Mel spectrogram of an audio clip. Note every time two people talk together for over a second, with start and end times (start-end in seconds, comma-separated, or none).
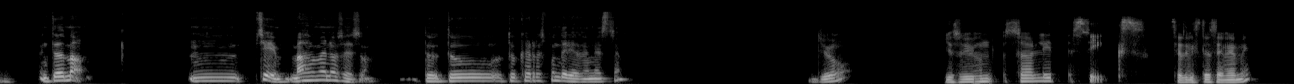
none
